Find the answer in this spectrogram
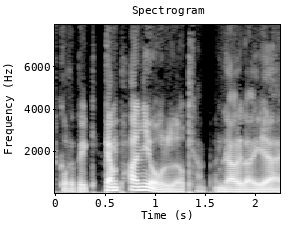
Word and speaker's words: Campagnolo: to Pago to pag we're not allowed to pronounce the G there it's got to be campol campola yeah it's it's difficult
